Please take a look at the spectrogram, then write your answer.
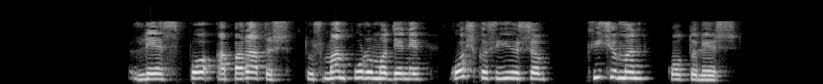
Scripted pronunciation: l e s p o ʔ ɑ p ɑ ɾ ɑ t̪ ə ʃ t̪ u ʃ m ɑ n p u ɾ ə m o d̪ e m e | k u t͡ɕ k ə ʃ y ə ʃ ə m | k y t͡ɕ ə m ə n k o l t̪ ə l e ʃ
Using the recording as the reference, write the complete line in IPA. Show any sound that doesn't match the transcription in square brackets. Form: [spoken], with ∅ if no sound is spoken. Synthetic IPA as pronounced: l e s p o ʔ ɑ p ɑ ɾ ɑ t̪ ə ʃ t̪ u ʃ m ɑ n p u ɾ ə m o d̪ e [n] e | k [o] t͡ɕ k ə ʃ y ə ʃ ə m | k y t͡ɕ ə m ə n k o l t̪ ə l e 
